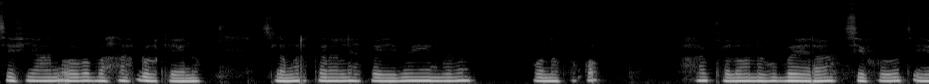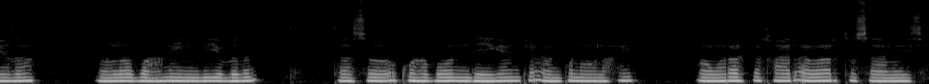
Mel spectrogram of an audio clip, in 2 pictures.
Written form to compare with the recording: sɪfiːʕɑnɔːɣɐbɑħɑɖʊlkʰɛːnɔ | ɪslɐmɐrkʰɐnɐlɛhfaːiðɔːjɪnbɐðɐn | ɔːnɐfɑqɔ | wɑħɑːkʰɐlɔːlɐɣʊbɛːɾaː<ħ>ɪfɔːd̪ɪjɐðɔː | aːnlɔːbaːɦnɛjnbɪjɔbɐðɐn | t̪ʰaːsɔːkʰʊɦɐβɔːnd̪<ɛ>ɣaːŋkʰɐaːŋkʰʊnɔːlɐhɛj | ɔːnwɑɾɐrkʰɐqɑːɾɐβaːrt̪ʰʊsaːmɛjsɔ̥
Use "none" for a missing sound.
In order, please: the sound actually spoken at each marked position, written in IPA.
s, ɛː

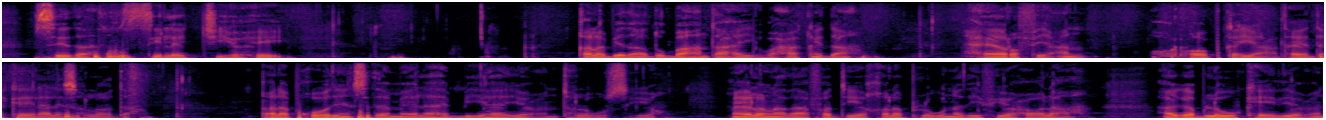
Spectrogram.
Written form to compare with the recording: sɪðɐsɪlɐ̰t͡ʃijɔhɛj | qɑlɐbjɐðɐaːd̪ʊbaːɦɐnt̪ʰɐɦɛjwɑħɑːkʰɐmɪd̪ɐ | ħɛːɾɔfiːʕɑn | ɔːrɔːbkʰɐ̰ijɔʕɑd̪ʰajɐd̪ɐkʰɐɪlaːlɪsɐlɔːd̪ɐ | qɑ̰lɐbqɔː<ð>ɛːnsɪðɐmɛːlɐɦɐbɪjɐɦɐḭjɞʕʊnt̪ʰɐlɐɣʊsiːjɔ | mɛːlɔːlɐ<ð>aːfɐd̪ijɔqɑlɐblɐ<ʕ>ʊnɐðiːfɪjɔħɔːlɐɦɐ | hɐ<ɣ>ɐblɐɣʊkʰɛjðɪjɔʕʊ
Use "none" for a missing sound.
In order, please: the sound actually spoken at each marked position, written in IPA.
ð, ð, ɣ, ɣ

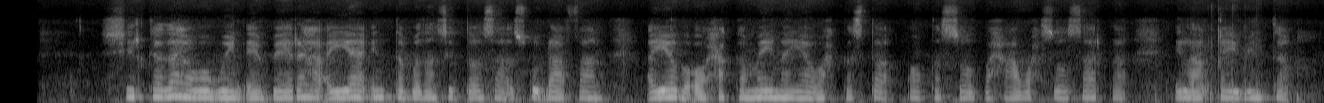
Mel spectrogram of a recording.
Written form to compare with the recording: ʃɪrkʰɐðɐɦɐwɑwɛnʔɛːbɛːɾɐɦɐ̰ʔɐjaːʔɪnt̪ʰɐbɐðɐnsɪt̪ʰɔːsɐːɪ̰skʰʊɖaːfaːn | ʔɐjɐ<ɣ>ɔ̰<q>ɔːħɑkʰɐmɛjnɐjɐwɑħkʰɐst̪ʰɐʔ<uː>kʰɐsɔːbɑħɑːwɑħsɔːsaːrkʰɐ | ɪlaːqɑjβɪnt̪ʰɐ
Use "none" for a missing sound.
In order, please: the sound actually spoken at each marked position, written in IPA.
ɣ, ʔ, ɔː

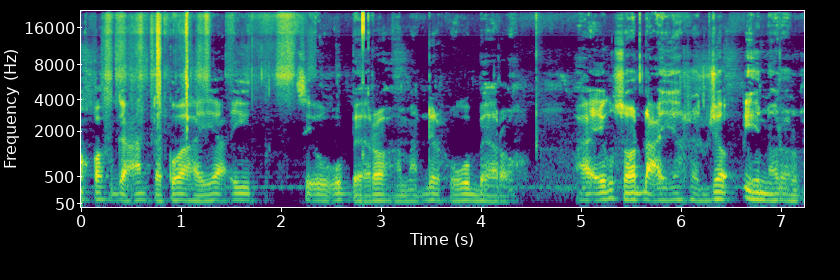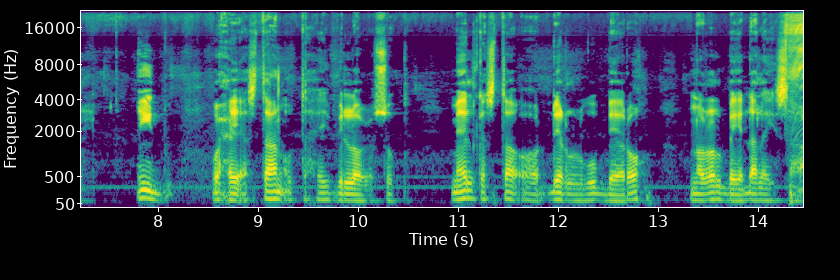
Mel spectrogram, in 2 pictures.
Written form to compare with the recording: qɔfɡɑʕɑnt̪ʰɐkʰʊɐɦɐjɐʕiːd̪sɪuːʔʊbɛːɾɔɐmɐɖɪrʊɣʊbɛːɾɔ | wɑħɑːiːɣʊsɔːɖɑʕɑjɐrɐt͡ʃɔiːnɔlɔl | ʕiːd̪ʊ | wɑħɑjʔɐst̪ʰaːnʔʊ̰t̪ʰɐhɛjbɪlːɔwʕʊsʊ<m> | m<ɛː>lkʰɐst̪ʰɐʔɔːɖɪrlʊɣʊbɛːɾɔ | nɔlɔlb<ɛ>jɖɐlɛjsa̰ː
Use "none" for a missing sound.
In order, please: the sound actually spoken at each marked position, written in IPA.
b, ɛː, ɛ

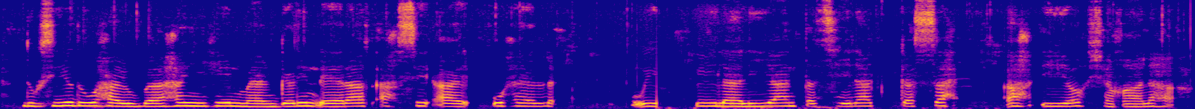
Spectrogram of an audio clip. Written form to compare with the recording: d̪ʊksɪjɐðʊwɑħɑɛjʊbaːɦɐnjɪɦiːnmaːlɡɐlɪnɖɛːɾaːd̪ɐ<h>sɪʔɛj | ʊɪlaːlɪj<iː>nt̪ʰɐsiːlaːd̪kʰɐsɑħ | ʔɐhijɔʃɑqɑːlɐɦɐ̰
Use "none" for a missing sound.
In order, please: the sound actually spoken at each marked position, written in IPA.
h, aː

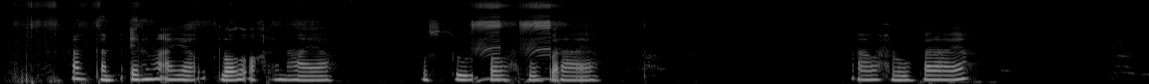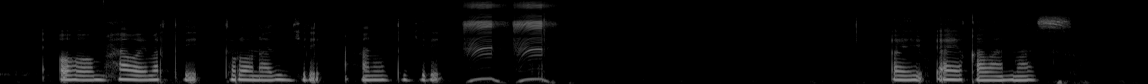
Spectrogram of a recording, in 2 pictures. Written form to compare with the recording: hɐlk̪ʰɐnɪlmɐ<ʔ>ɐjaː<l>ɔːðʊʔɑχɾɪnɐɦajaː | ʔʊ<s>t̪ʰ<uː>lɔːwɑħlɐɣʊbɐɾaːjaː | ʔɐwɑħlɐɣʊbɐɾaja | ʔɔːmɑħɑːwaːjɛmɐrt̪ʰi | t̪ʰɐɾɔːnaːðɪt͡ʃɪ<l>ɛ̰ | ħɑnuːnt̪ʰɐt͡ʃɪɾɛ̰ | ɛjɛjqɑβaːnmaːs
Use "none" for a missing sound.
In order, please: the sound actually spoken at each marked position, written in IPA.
ʔ, l, s, uː, ɾ

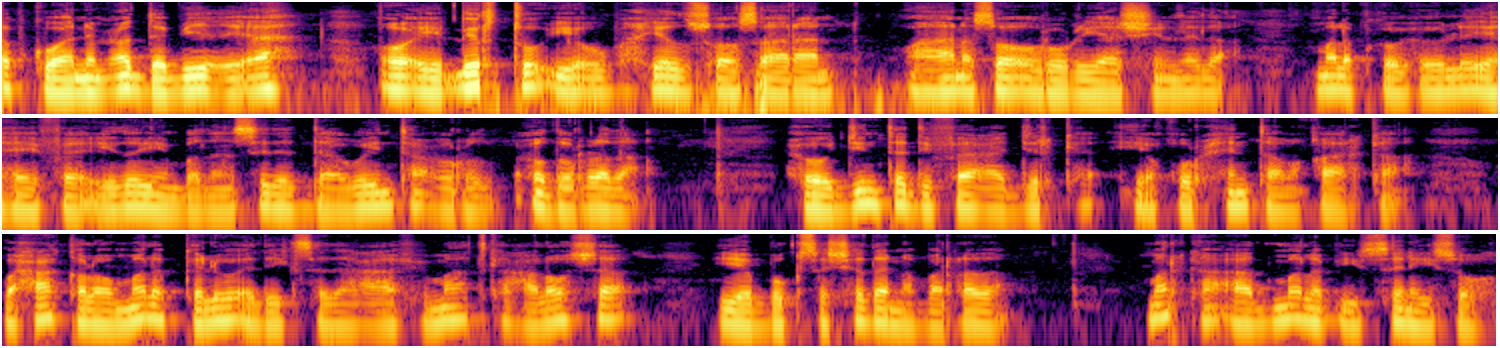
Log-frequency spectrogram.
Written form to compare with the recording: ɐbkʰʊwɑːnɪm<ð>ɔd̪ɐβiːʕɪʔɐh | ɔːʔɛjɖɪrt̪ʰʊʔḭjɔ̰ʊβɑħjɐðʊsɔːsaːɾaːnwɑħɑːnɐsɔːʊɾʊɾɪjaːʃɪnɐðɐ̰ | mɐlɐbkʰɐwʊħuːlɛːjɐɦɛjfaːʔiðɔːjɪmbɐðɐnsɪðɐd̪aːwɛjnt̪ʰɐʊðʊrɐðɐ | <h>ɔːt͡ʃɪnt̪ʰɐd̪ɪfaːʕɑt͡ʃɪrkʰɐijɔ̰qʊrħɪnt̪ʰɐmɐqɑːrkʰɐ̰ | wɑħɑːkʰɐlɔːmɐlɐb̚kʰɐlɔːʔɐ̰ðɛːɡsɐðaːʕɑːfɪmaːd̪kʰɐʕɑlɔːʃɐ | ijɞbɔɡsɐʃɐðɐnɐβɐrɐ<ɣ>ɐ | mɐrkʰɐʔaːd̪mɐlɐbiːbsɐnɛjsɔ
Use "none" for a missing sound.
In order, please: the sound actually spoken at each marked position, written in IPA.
ʕ, ħ, ð

